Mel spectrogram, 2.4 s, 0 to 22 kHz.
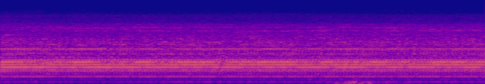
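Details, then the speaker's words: Unloaded DC 12 V high-pressure booster pump with a bigger motor, measured on a sound level meter at about 97 dB: loud, steady high buzz with a firm whining tone and no low end; runs normally, louder without load than with load. "97ang dia lebih kencang ya karena motornya juga lebih gede"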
